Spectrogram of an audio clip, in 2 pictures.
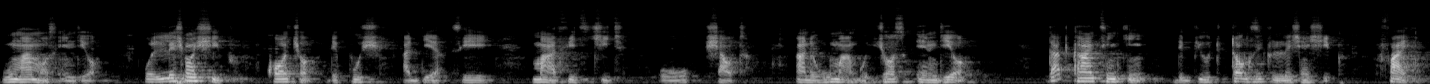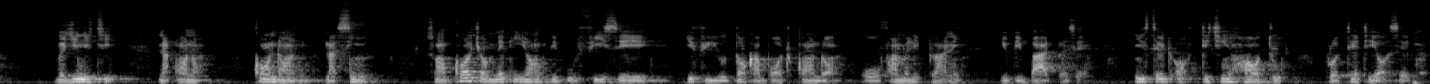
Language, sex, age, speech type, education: Nigerian Pidgin, male, 30-45, spontaneous, tertiary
